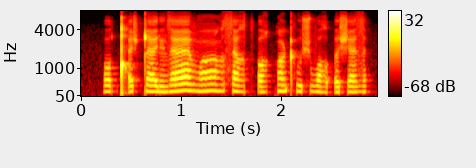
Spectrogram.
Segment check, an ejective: present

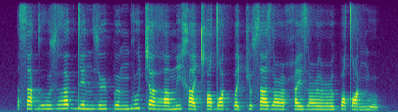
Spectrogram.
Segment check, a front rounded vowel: absent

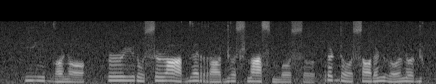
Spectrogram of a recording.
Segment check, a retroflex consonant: present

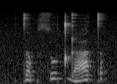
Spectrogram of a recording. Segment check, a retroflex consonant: present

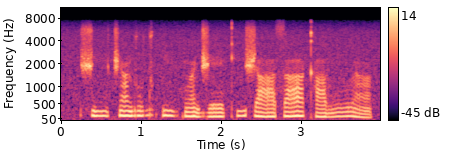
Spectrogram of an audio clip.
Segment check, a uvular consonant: absent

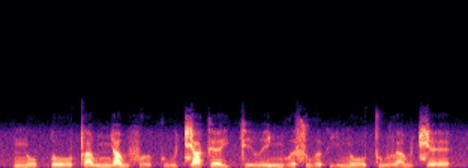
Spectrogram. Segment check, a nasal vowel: absent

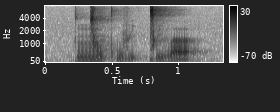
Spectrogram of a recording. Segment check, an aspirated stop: absent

